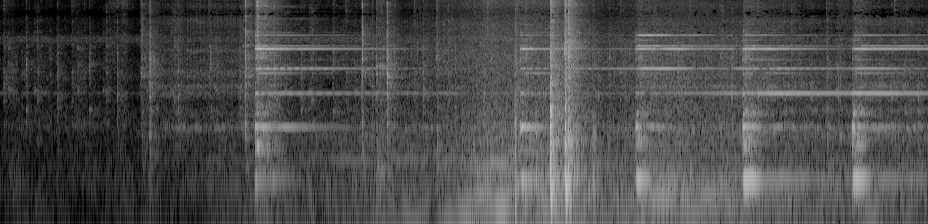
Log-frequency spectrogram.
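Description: A mechanical wall clock ticks as its pendulum swings.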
